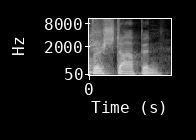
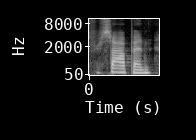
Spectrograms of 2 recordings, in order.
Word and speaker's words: Verstappen: Verstappen. Sorry. How dare you? Sorry. With an orange shirt on, At least I don't say it like the British people. What do they say? Verstappen.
